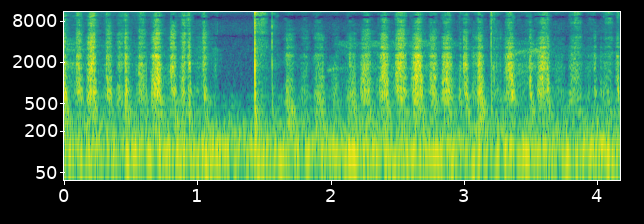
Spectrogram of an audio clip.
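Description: Metal scratcher tool scraping the coating off a scratch-off lottery ticket in rapid back-and-forth strokes. There is a brief pause a little after a second in, then the scraping resumes.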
